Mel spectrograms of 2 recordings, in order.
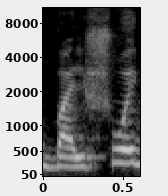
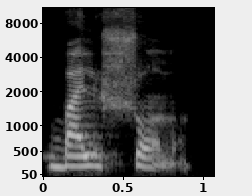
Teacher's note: Okay, so notice большому, the stress was on this syllable, and that's because in the original of the adjective, the stress is on the final syllable as well. So we keep it on the final, we keep it on the o, even in the dative ending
